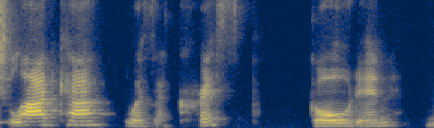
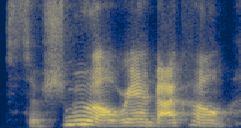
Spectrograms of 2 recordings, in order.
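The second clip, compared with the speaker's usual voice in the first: plain reading voice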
